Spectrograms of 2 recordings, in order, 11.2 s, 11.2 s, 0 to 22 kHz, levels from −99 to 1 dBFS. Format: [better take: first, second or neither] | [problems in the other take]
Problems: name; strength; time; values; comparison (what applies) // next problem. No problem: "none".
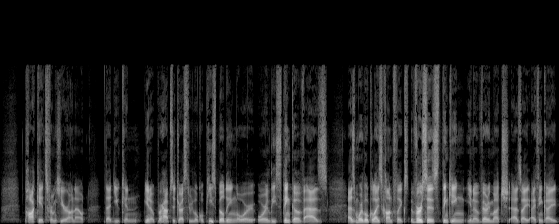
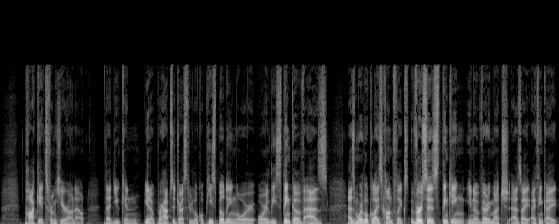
second | thin; somewhat; fading below 300 Hz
